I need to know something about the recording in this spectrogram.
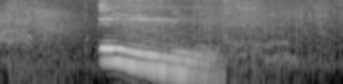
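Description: A young woman exclaims in surprise close to a microphone.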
